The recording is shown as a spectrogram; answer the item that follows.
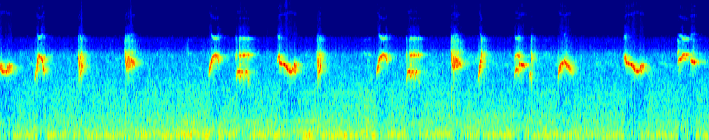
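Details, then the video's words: Zorzal patagónico, the Austral thrush, delivering a long run of varied short whistled phrases, clear and slurred notes alternating, roughly twenty phrases spaced under a second apart, light background hum. "El Zorzal Patagónico."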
